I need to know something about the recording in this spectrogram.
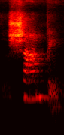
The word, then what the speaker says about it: champagne: to understand the pronunciation of this word it's champagne ch is not pronounced as sure it is pronounced as sure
